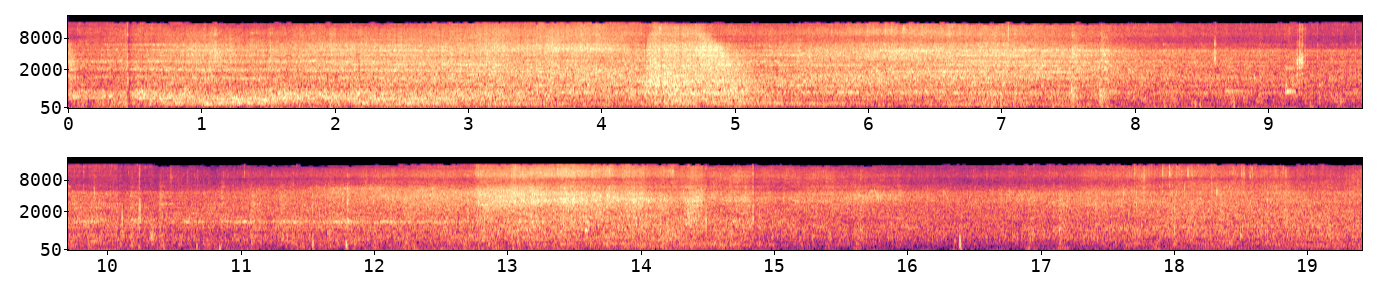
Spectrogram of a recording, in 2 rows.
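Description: JR East E491-series 'East i-D' electric track-inspection train running past on the rails, with wheels clattering and a surge of running noise about four seconds in. After about eight seconds the train is heard further off and quieter.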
